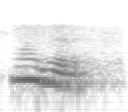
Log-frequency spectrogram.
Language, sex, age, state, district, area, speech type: Nepali, female, 60+, West Bengal, Darjeeling, rural, conversation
